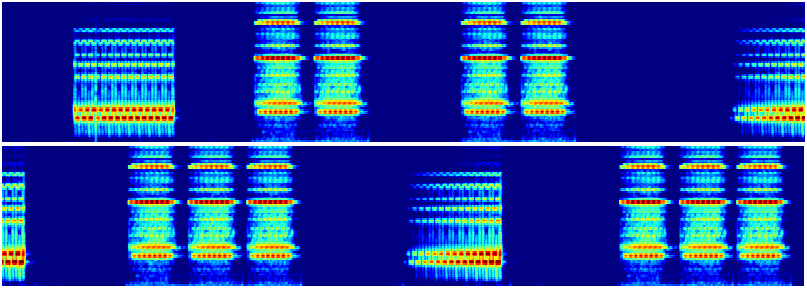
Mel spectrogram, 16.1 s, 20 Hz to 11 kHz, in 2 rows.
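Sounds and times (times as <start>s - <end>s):
old-style phone ringtone: 0.7s - 1.8s, 2.5s - 3.7s, 4.6s - 5.8s, 7.3s - 8.3s, 9.3s - 11.0s, 12.1s - 13.1s, 14.2s - 16.0s.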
